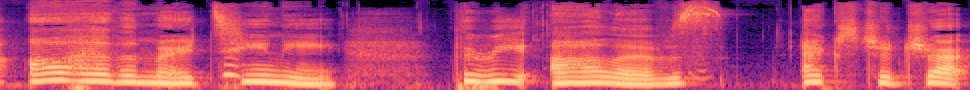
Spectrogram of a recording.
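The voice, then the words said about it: Imitates another person's voice. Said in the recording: “You do a really good Renee Zellweger impression”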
